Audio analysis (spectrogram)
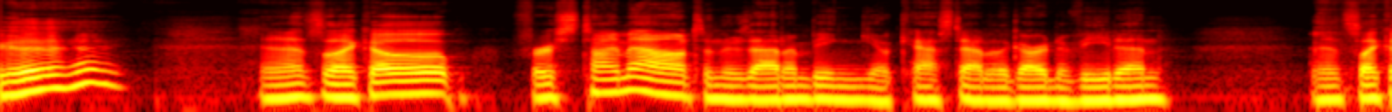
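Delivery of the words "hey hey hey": high, loud cheesy cheer; cheesy hey hey hey. Acted. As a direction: call it out like a proud goofball. Adam cheering in baby book.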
